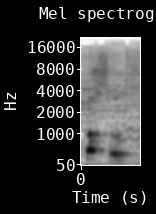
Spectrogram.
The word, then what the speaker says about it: Porto: Do Porto. Presta atenção, tem uma diferença importante com relação ao português. Que a sílaba forte no francês é sempre a última. Então, Porto. Porto. O bem mais forte.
